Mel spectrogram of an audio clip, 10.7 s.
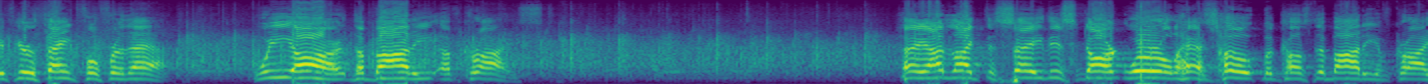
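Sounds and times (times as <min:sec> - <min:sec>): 
speech: 0:00.0 - 0:01.3, 0:01.9 - 0:04.1, 0:06.8 - 0:10.7
audience hand clapping: 0:00.0 - 0:07.9.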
